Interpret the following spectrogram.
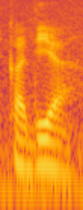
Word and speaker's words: Kadija: J'ler Y diye okunuyormuş. Kadia.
